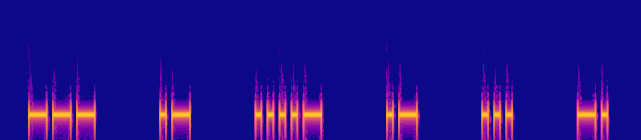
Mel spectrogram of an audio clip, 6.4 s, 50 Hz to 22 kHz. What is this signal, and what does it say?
Morse code, heard as a keyed tone, about 21 wpm, spaced as for 10 wpm, 700 Hz. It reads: OA4ASN
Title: 102 Lesson 17g - Letter u - Call Signs 20wpm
